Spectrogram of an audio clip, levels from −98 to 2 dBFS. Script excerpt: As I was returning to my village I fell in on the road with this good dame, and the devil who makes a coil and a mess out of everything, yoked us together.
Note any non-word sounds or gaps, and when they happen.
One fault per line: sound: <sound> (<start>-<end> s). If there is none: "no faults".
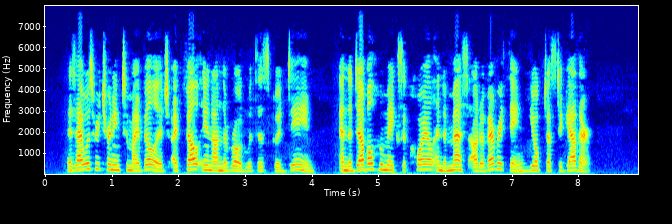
no faults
